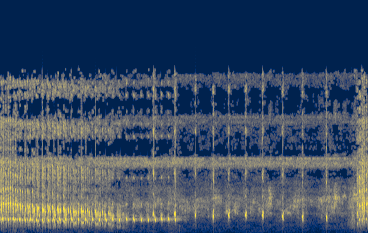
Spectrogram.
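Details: Male and female crake (locally "Tikusan mata merah") calling for bird-luring: a fast, even run of clipped, mid-pitched notes for about three seconds, then sharper, higher single notes spaced a third of a second apart and slowing.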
